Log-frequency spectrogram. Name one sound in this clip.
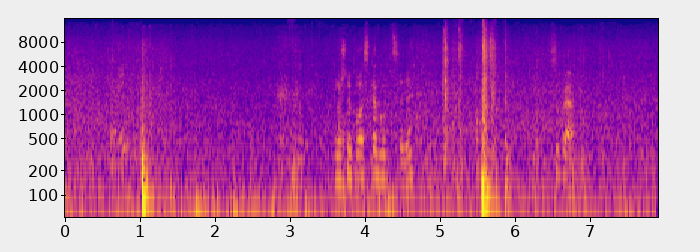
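A fish flops and thumps on a wooden deck.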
